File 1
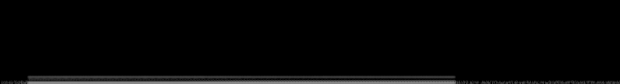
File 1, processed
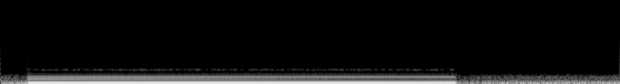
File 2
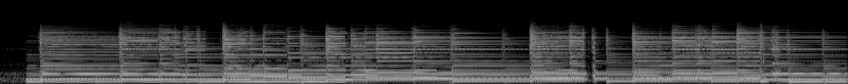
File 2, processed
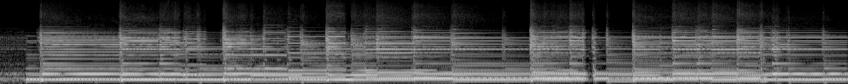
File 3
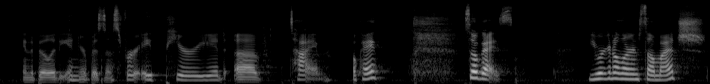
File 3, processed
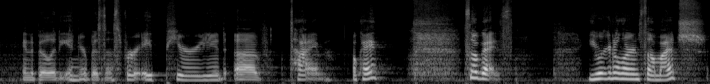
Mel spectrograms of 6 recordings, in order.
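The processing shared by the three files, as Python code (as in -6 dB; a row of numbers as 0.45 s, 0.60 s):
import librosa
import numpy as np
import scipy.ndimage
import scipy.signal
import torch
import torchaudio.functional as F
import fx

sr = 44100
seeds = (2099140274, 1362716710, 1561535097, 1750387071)

y = scipy.signal.medfilt(x, 5)
y = y + 0.85 * np.pad(y, (int(4.1 * sr / 1000.0), 0))[:len(y)]
y = fx.band_squash(y, sr, depth_pct=40)
y = librosa.util.normalize(y) * 10.0 ** (-3 / 20.0)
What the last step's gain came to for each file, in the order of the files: +26.0 dB, +6.0 dB, +8.5 dB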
